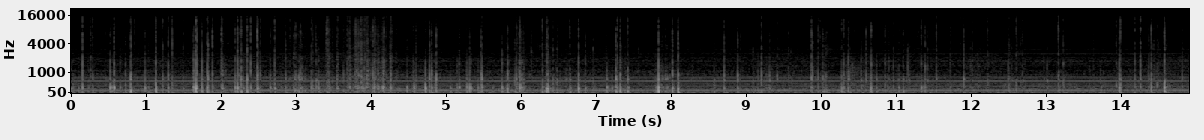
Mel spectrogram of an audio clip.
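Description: A round, hollow woven basket or lid made of natural rope or straw is held close to the mic and tapped and scratched with long dark-painted nails and fingertips. Quick, dry, muffled taps and brief scratchy rustles come in an irregular stream over a faint steady low hum, mostly low in tone with little brightness.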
